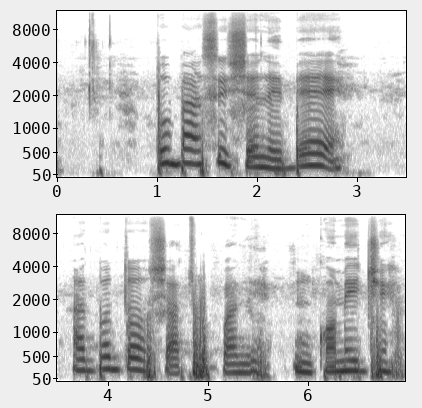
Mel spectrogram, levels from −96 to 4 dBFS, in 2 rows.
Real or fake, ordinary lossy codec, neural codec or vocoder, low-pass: real; none; none; none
